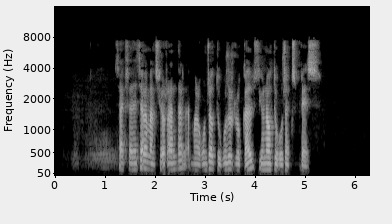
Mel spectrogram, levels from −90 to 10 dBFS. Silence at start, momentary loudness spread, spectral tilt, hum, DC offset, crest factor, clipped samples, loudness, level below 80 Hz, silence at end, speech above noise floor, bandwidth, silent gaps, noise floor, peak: 0.95 s; 7 LU; -2.5 dB/octave; none; under 0.1%; 22 dB; under 0.1%; -23 LUFS; -70 dBFS; 1 s; 62 dB; 8.2 kHz; none; -85 dBFS; -2 dBFS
